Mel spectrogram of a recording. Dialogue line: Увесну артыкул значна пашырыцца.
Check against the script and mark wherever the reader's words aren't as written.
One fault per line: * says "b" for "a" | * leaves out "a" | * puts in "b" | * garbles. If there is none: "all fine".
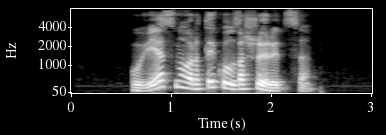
* leaves out "значна"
